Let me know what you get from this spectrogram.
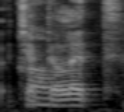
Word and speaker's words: Châtelet: muchas veces nada más la ponen como Madame de Chetulit. Ok. – Chatelet.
